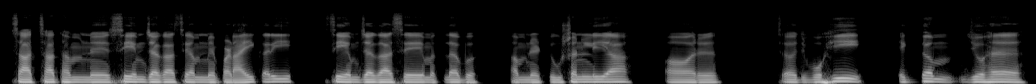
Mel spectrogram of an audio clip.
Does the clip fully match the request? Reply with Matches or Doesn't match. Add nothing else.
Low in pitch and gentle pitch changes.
Matches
